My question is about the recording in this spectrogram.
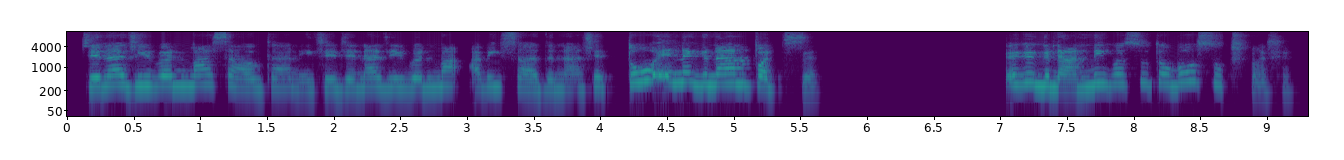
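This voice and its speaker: A woman's voice: sits high, dry recording. A woman spiritual teacher giving a scripture class in a conversational way, dropping English phrases into her talk.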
